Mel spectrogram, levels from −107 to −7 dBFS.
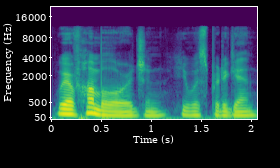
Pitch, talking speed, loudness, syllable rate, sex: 105 Hz, 230 wpm, -20 LUFS, 7.5 syllables/s, male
